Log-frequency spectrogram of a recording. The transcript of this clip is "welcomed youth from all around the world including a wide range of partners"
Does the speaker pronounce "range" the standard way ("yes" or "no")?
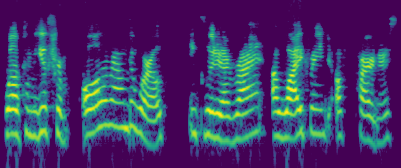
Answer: yes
